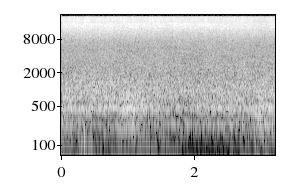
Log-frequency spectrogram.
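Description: Many honey bees fly around an open hive, a dense, constant buzzing swarm that fills the air close by, with no voices.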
